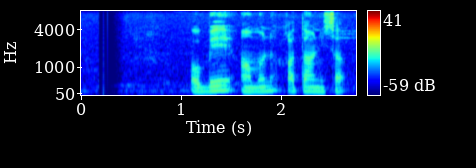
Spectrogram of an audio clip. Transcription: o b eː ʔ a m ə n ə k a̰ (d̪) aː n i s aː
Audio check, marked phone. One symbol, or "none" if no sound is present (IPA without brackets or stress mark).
t̪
